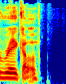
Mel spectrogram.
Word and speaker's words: wriggle: Aha, so that's why it's so easy for them to wriggle. You are quite the expert on wriggling, Caelan. So it's spelt W-R-I-G-G-L-E, as we said, but that has a silent W.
